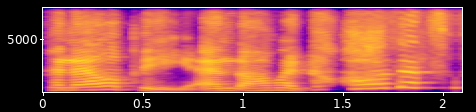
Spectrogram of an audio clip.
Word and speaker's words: Penelope: time I can remember one book about her little girl called penny lobe because I didn't know how to pronounce her name properly and it wasn't until I went to boarding school and there was a young girl she comes up to me and says hello I'm penny Penelope and I went oh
